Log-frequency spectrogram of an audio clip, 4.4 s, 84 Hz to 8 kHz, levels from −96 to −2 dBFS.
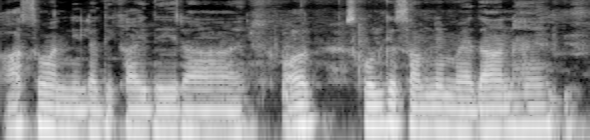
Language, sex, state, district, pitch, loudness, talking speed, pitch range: Hindi, male, Uttar Pradesh, Hamirpur, 120 Hz, -18 LUFS, 160 wpm, 110-125 Hz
